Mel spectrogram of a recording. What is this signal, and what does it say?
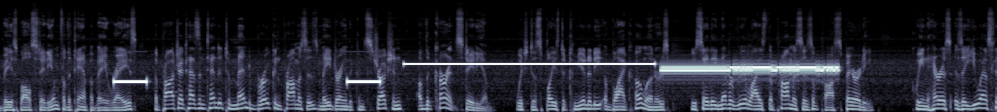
Fax machine handshake, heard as beeps, a long tone and a warble, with speech in English.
